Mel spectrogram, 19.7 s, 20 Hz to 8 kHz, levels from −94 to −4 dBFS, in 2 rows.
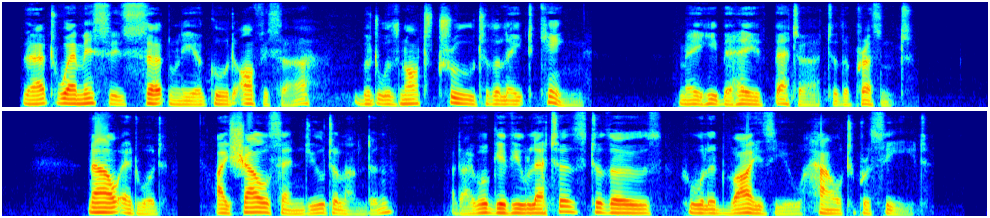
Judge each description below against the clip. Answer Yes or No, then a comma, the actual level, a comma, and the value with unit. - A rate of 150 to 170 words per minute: No, slow, 135 wpm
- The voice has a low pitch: Yes, low, 115 Hz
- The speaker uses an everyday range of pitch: Yes, average, 3.5 semitones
